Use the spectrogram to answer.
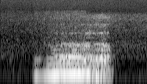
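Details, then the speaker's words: Dog asleep outside a door giving a single deep, rumbling, throaty snore lasting about a second. "Sorry, you'll hear Tony um snoring. He's asleep outside my door."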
